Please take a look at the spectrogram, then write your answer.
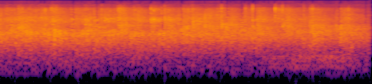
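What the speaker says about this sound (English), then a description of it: "Maybe we should just give everyone a round of applause." Conference audience at a ZK Hack event in Montréal giving a round of applause, dense steady clapping from many hands sustained for nearly four seconds at moderate distance.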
